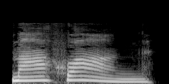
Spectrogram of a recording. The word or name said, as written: mahuang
